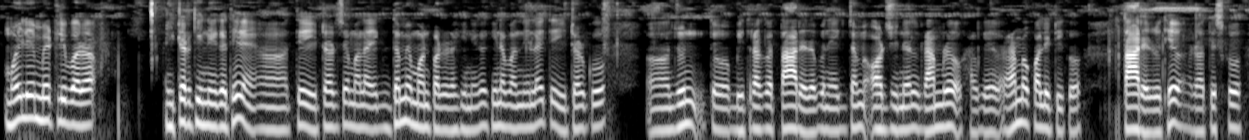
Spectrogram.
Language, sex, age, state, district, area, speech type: Nepali, male, 18-30, West Bengal, Kalimpong, rural, spontaneous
